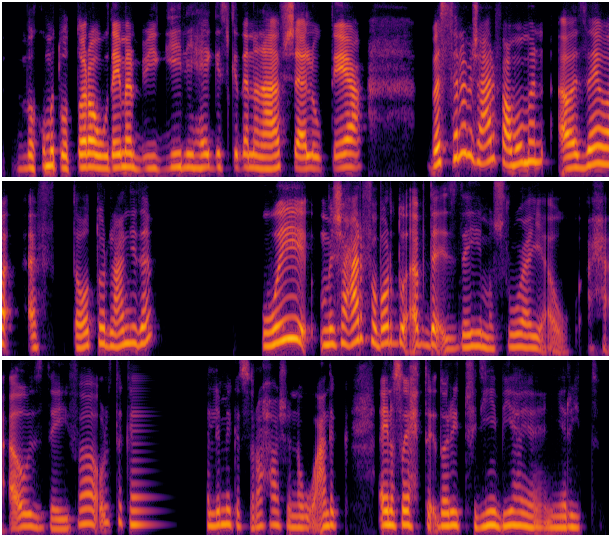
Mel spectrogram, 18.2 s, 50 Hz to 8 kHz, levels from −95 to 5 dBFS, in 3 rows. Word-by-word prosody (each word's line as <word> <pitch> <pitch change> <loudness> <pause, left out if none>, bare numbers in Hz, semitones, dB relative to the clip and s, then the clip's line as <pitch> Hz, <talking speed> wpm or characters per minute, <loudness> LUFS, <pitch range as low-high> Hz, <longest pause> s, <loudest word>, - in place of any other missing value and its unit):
باكون 210 +4 -1
متوتّرة، 220 -1 +5
ودايمًا 215 +2 +4
بييجي 205 +1 -5
لي 220 -1 -1
هاجِس 220 0 -4
كده، 220 0 -3
إن 215 - 0
أنا 195 -1 +5
هافشل 210 -2 +1
وبتاع، 210 +3 +2 0.7
بس 280 +7 +3
أنا 445 +3 +4
مش 380 -7 -1
عارفة 305 0 +2
عمومًا 295 +5 +3 0.2
أو 195 - +4
إزاي 255 +7 +4
أوقّف 265 -7 -3
التوتُّر 220 +6 -2
اللي 225 -4 -2
عندي 265 +5 0
ده. 275 +10 -2 1.0
ومش 280 - +3
عارفة 280 +3 +2
برضه 265 +1 +1
أبدأ 255 -4 -2
إزاي 205 +5 -3
مشروعي، 195 0 -4
أو - - -13 0.2
ح - - -13
أو 200 +2 -1
إزاي، 170 -4 -7
فقُلت 245 +7 -6
أكلِّمِك 230 -1 -6
الصراحة، 205 +3 -9
عشان 205 -4 -8
لو 180 -1 -6
عندِك 215 +1 -4 0.3
أي 230 - +6
نصايح 230 0 +2
تقدري 215 0 -1
تفيديني 220 0 -1
بيها، 220 +2 0
يعني 185 -2 -3
يا 185 - -1
ريت. 190 0 -6
220 Hz, 155 wpm, -22 LUFS, 205-255 Hz, 1.0 s, أي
